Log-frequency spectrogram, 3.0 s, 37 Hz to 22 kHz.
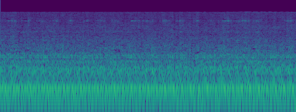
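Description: Locomotive 4907's engine gives a loud, steady low rumbling drone, close and unbroken, with no voices.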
